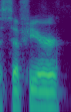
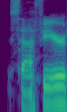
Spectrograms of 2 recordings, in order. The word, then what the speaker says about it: Saphir: familiar with uh the saphir cordovan cream and i think i always pronounce this wrong sapphire saphir but we polish all the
